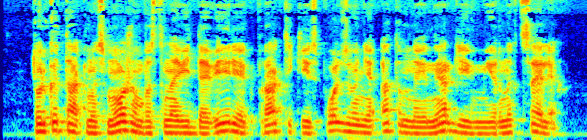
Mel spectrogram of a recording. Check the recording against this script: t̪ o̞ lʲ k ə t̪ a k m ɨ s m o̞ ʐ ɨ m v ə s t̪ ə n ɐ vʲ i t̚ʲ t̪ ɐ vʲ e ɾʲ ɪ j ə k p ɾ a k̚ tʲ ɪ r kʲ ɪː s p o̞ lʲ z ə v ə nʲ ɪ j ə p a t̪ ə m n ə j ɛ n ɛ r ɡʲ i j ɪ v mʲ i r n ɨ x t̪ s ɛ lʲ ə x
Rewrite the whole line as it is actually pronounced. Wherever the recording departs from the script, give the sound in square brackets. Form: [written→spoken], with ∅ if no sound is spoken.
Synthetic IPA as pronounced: t̪ o̞ lʲ k ə t̪ a k m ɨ s m o̞ ʐ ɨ m v ə s t̪ ə n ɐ vʲ i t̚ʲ [t̪→d̪] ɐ vʲ e ɾʲ ɪ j ə k p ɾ a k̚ tʲ ɪ [r→∅] kʲ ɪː s p o̞ lʲ z ə v ə nʲ ɪ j ə [p→ʔ] a t̪ ə m n ə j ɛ n ɛ r ɡʲ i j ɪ v mʲ i r n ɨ x t̪ s ɛ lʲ ə x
